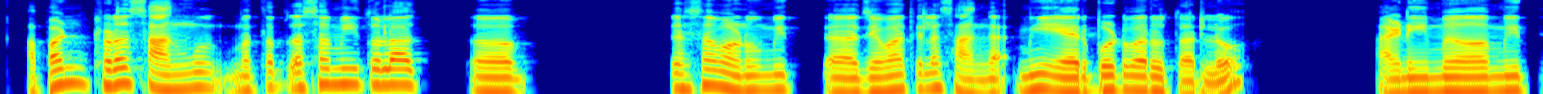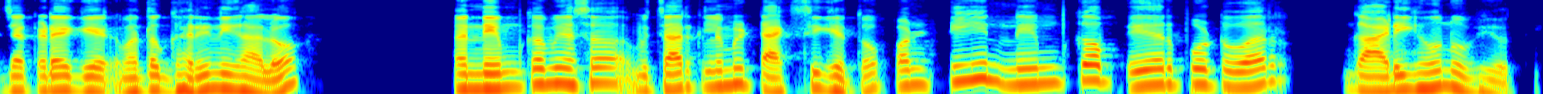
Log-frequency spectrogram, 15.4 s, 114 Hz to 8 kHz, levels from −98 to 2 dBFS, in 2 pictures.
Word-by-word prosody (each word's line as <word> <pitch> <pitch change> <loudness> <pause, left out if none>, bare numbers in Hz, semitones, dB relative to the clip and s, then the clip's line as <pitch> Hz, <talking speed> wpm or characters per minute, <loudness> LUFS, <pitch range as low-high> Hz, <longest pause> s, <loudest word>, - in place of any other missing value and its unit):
आपण 165 +10 0
थोडं 180 +2 +4
सांगू 155 -3 +1 0.2
मतलब 155 +5 -5
तसं 170 +5 -1
मी 185 0 0
तुला, 180 0 +3 0.3
अ, 125 -1 +2 0.8
तसं 145 +5 0
म्हणू 135 -4 +2
अ, - - -2
मी 140 0 -2 0.4
जेव्हा 130 +3 +2
तिला 150 +1 -2
सांगा 115 -4 -2
मी 140 +3 +1
एअरपोर्टवर 130 +2 +2
उतरलो 105 -4 -1 0.8
आणि 120 +1 +2
मग 125 0 +3
मी 130 0 0
तिच्याकडे, 130 +1 0
गे 125 -1 +1
मतलब 120 +2 -1
घरी 130 0 +3
निघालो, 130 -3 +2 0.8
तर - - +5
नेमकं 155 +5 +3
मी 190 - +3
असं 190 +1 0
विचार 145 +3 +2
केला, 165 +1 -1
मी 185 +1 +1
टॅक्सी 120 +5 +1
घेतो, 130 +1 -2
पण 175 +1 -1
ती 210 +6 0
नेमकं 195 +3 0
एअरपोर्टवर 175 0 +1 0.4
गाडी 130 +1 +4
घेऊन 155 +3 +1
उभी 120 -5 -2
होती. 100 - -11
145 Hz, 165 wpm, -23 LUFS, 125-175 Hz, 0.8 s, तर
